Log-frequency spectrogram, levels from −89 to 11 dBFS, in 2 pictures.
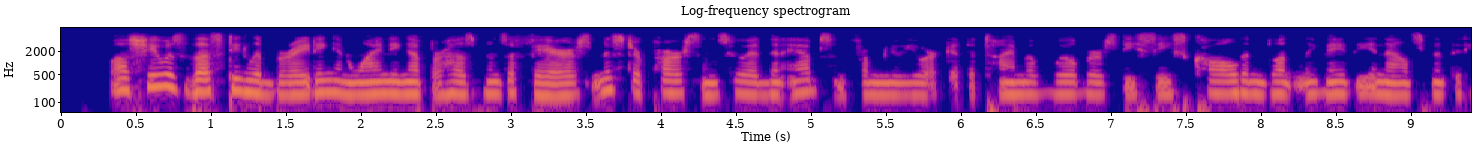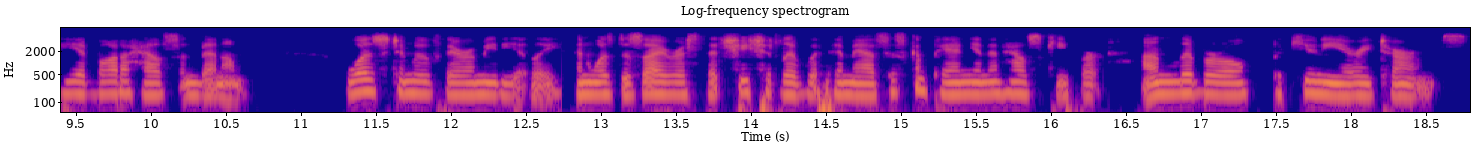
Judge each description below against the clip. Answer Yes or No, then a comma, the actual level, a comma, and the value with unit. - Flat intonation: Yes, narrow, 1.5 semitones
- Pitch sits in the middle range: Yes, medium, 165 Hz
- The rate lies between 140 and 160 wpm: No, average, 200 wpm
